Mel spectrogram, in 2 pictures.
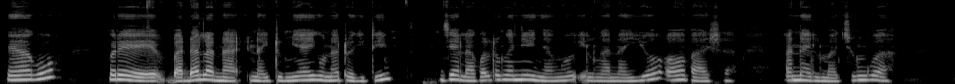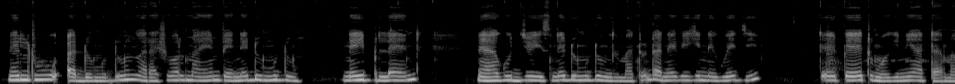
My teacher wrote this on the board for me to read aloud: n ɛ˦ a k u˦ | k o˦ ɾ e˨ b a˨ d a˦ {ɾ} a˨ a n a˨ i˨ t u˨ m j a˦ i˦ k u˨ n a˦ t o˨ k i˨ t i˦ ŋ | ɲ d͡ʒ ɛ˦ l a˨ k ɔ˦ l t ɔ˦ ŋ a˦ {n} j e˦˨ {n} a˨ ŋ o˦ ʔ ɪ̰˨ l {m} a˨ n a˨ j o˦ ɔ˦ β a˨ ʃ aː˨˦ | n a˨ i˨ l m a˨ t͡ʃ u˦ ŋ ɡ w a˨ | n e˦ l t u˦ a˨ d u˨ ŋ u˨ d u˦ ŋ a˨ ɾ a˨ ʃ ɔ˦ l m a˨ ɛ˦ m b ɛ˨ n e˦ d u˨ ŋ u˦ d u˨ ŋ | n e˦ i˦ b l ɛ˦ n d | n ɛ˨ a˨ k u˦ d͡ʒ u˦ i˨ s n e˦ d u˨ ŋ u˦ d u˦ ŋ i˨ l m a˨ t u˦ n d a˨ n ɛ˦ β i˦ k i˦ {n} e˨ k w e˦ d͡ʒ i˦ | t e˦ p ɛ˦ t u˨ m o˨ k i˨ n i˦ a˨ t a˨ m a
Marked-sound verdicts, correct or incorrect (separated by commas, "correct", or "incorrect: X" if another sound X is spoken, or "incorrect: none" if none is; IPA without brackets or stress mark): incorrect: l, correct, incorrect: ɲ, incorrect: ŋ, correct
